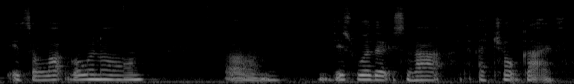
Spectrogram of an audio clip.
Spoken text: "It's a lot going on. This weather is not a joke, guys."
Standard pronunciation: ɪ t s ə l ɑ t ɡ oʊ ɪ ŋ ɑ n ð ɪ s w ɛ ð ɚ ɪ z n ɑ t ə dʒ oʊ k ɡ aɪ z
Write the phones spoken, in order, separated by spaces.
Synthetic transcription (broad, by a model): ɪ t s ə l ɑ t ɡ oʊ ɪ ŋ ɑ n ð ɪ s w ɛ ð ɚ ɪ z n ɑ t ə tʃ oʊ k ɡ aɪ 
